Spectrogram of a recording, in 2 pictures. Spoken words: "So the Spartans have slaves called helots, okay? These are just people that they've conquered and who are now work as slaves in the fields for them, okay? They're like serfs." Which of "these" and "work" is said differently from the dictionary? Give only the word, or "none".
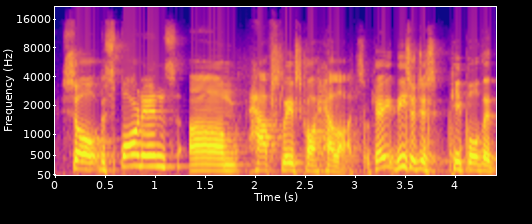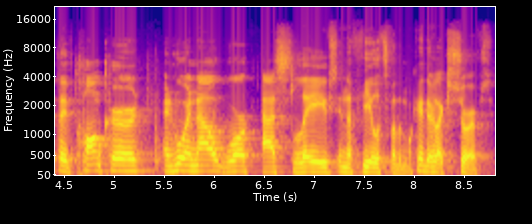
none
